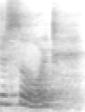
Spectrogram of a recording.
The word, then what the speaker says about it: resort: The letter S in this word should not be pronounced with the sound S. Instead, this should be pronounced with the sound Z. Z. S. Z.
